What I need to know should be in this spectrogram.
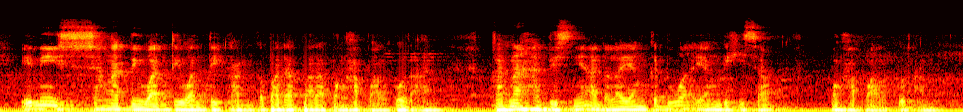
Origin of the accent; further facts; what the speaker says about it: Bandung, West Java, Indonesia; Saya dari Bandung, sedang kurang sehat.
